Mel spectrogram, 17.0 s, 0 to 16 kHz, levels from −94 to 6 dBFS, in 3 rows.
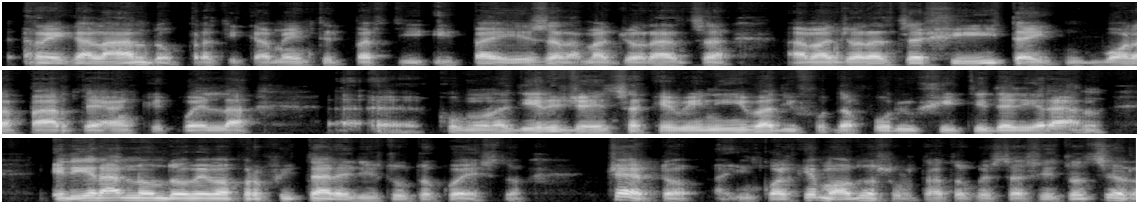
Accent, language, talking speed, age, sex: native, Italian, 155 wpm, 50-69, male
